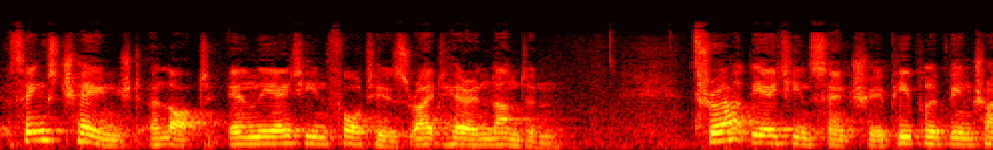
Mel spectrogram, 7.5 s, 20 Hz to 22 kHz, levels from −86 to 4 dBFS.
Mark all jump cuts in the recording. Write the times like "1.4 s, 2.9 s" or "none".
4.1 s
